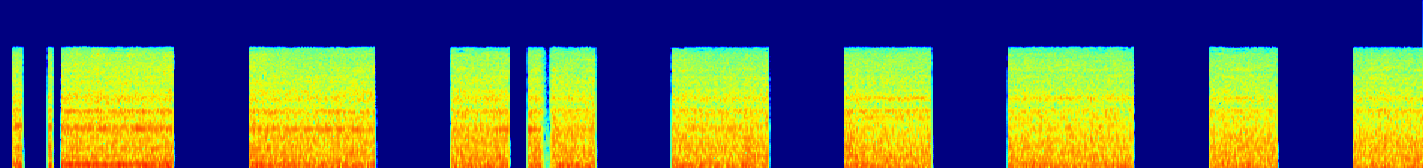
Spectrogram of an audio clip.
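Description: A crossing bell rings steadily.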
